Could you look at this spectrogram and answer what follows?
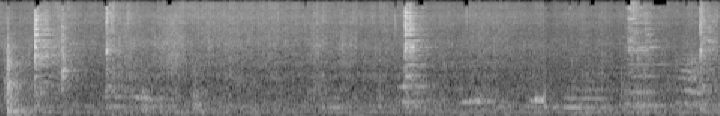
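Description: Ridge gourd with salt stir-fried in a pan, a low sizzle under a few sharp clinks and scrapes of a spatula against metal, close by and irregular.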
